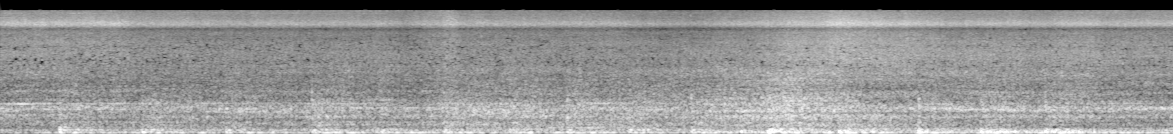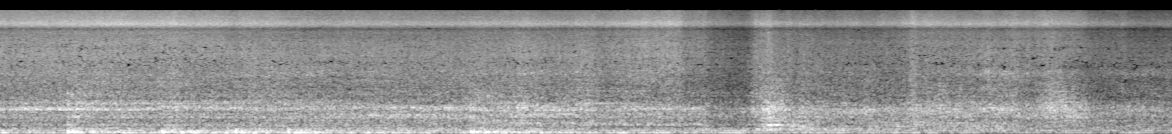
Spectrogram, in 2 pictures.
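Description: Carpet-cleaning extraction through a Rotovac Bonzer wand: a steady rushing hiss of suction and spray over a low machine rumble as the wand works the carpet, dipping briefly and falling off a little near the end.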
